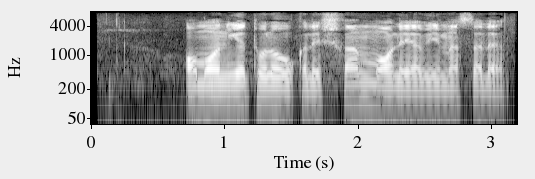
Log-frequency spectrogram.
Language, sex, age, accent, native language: Uzbek, male, 18-24, Farg'ona, Uzbek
